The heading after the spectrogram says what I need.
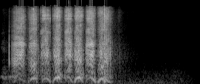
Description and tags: mySound SPS Aurelie
Sounds from objects that are beloved to the participant pupils at the Santa Anna school, Barcelona. The source of the sounds has to be guessed.
CityRings, Belgium, mySound, Aurelie, Stadspoortschool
